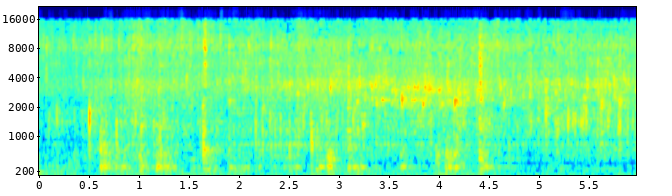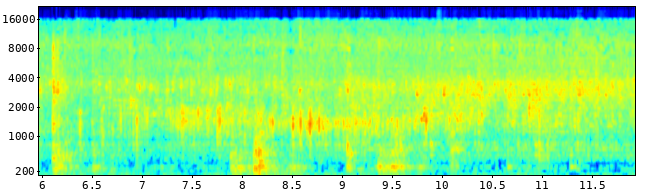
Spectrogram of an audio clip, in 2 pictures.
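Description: Katla fish pieces fry in hot oil in a wok, giving a steady close sizzle and crackle throughout with occasional scraping and stirring clatter, no talking.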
